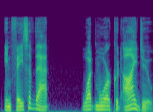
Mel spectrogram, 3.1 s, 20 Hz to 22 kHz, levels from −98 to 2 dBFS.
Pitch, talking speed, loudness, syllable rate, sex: 120 Hz, 175 wpm, -18 LUFS, 4.1 syllables/s, male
